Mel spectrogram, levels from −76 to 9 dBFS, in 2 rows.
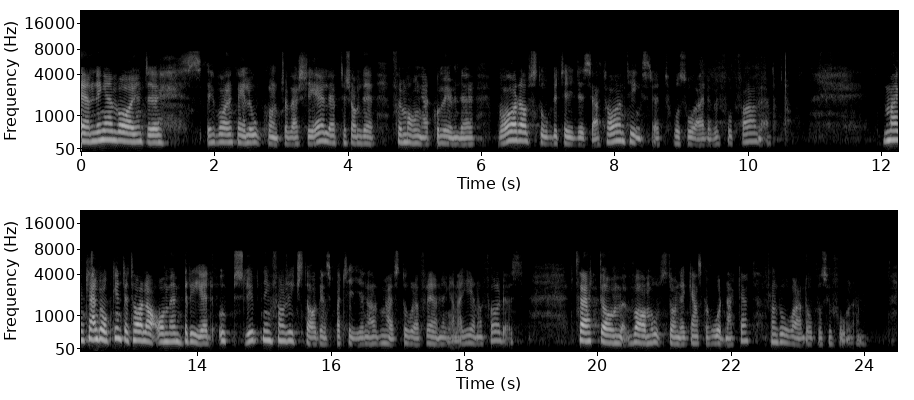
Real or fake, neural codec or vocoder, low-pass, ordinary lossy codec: fake; codec, 16 kHz, 4 kbps, FreqCodec, smaller model; none; none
